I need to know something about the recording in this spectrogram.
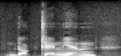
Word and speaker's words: d'Artagnan: d'Artagnan of the Musketeers doc Canyon if you want to say it like that but the French word if I'm not saying it perfectly I'm sure but doc tan y'all and he's got this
